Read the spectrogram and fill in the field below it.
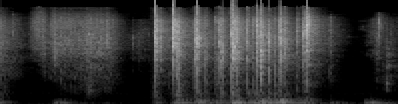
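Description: Rapid, papery riffling of playing cards being shuffled, a dense burst of crisp flutters after a softer opening riffle, with a brief pause and a final quick flick.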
